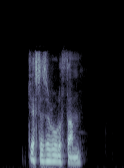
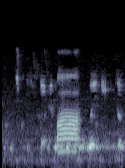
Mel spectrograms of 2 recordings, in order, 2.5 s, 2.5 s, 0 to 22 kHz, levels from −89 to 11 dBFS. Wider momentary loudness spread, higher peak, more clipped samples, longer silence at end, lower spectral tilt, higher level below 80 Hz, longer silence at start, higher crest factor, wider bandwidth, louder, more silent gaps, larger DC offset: second, 7 LU vs 17 LU; about the same, -4 dBFS vs -2 dBFS; neither; first, 0.85 s vs 0 s; about the same, -5.5 dB/octave vs -4.5 dB/octave; first, -52 dBFS vs -62 dBFS; first, 0.55 s vs 0.05 s; about the same, 18 dB vs 18 dB; about the same, 7.4 kHz vs 7.8 kHz; about the same, -19 LUFS vs -17 LUFS; neither; neither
